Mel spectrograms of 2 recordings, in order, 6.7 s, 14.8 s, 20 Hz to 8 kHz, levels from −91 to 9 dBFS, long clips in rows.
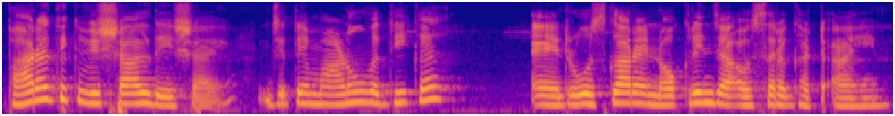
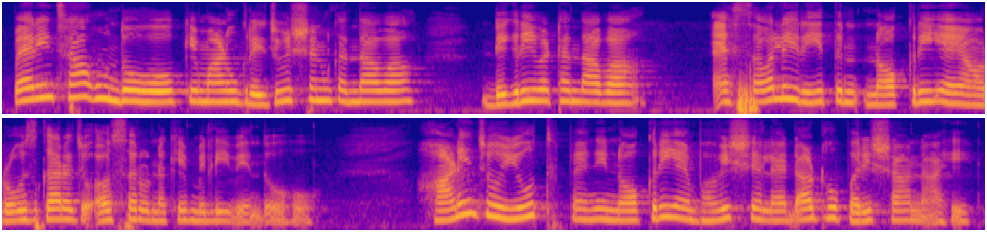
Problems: none marked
